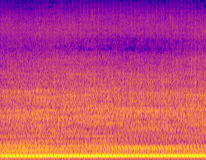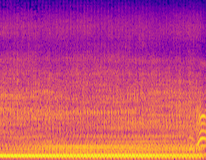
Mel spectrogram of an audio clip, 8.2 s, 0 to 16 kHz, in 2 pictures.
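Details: Big V8 in a box Chevy idling with a loose, uneven knock on the low rumble, roughly three a second; owner suspects a bearing. Cause not confirmed.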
